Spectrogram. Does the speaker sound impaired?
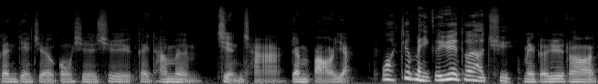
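Yes: hearing loss; hearing loss from enlarged vestibular aqueduct, long auditory-speech training with therapist 蘇心怡 into junior high, electronic hearing device; occasional vertigo, now more stable, struggles to hear in class, classmates interpret or write, avoids phone work; articulation clear enough, too fast, speeds up and loses breath when absorbed, heavy nasality, mistaken for overseas student.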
